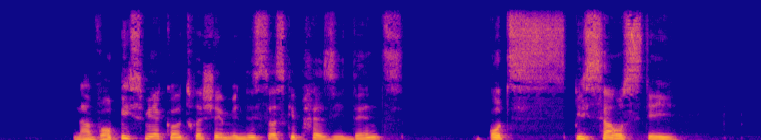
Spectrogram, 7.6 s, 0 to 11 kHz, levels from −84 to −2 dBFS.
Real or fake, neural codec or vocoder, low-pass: fake; codec, 16 kHz in and 24 kHz out, 2.2 kbps, FireRedTTS-2 codec; 9.9 kHz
